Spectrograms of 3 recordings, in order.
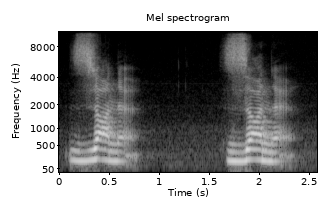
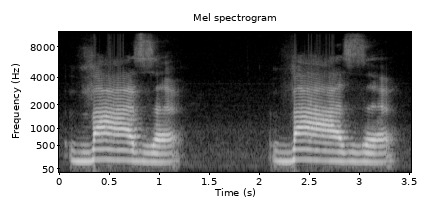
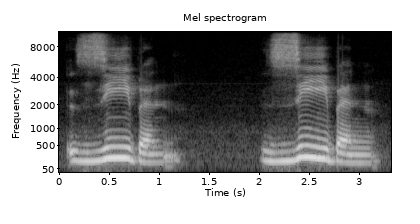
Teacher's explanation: We have a voiced S sound, which is a soft buzzing sound. This sound uses your vocal cords, similar to the English Z in zoo.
